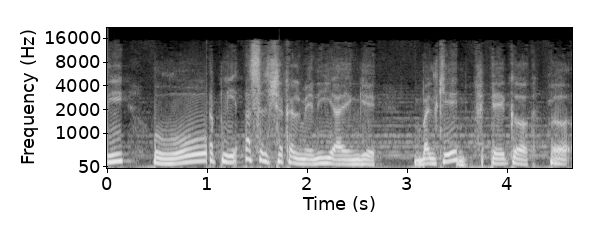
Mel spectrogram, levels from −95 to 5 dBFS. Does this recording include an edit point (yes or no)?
no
